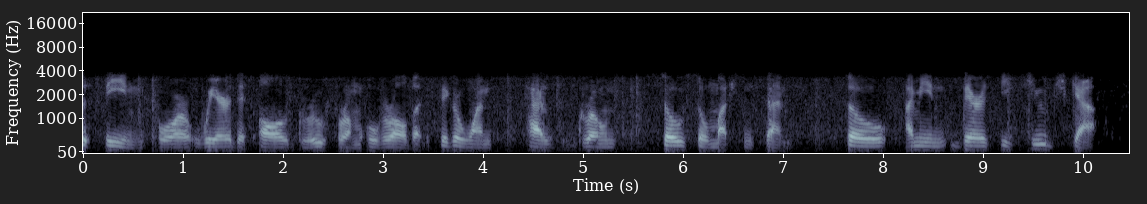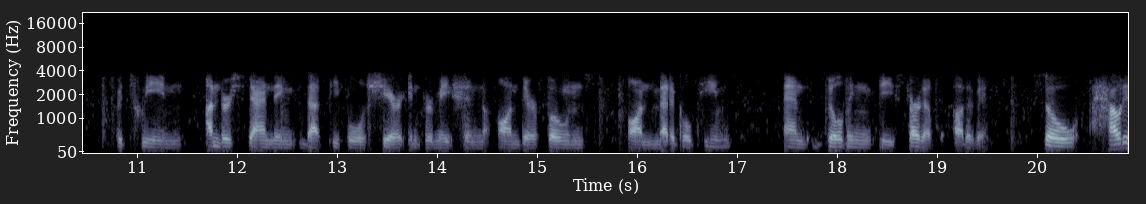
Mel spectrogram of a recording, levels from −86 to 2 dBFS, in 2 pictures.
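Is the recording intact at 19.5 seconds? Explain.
No. From 19.46 to 19.51 s there is VoIP packet loss concealed by the speech codec. About 30 ms of audio is missing, consistent with three lost 10 ms frames. The decoder extrapolates the last pitch and filter with falling gain, giving a short buzzy or noisy, fading smear. The underlying G.729 codec is also audible here: band-limited to about 300 Hz–3.4 kHz at 8 kbit/s, with rough, synthetic texture.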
